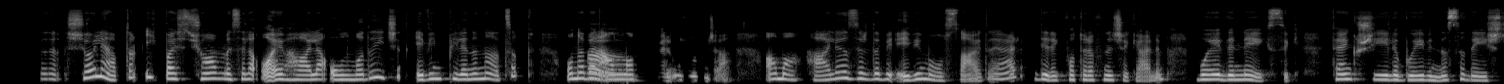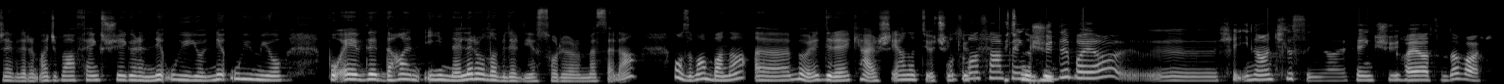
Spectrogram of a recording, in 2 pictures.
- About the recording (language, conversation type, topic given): Turkish, unstructured, Bir ilişkide iletişim neden önemlidir?
- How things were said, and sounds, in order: other background noise; distorted speech; in Chinese: "Feng shui"; in Chinese: "feng shui'ye"; static; in Chinese: "feng shui'de"; unintelligible speech; in Chinese: "feng shui"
